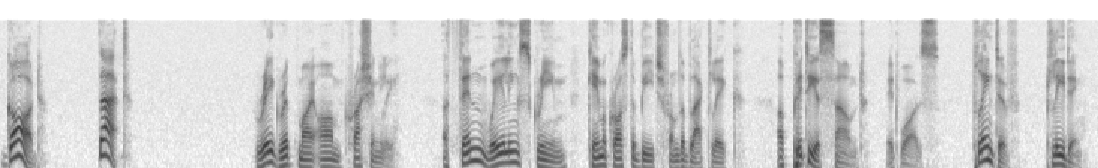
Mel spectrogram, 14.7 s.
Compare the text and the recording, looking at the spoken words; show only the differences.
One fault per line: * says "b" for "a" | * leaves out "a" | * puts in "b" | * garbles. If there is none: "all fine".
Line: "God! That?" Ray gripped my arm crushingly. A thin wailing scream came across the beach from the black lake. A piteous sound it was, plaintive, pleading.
all fine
